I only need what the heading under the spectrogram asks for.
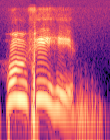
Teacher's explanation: If ميم has سكون sign on it, it's إظهار شفوي. Pronounce clear ميم without غنة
